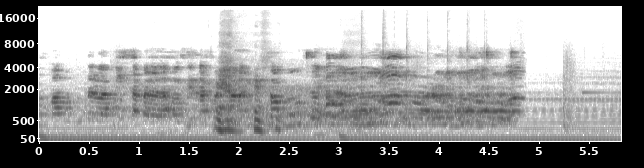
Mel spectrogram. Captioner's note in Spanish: risas y festejos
